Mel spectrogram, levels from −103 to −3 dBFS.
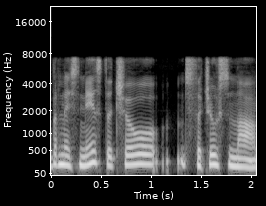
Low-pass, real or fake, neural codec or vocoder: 7.2 kHz; fake; codec, 16 kHz, 1 kbps, FunCodec, trained on Chinese and English, 50 frames a second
